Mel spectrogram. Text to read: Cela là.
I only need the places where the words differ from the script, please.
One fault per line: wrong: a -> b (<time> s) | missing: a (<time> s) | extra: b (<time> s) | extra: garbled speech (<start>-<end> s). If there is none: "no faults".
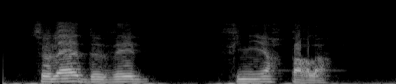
extra: devait finir par (0.8 s)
